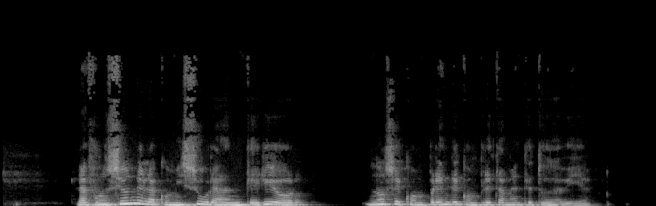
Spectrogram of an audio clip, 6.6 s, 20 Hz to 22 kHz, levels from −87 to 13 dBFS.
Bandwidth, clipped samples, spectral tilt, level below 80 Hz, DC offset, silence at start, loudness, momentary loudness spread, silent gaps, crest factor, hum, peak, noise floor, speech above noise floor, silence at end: 16 kHz; under 0.1%; -7 dB/octave; -68 dBFS; under 0.1%; 0.8 s; -16 LUFS; 13 LU; none; 14 dB; none; -2 dBFS; -65 dBFS; 50 dB; 0.65 s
